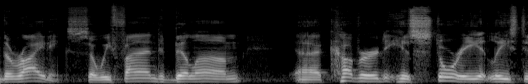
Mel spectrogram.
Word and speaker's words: Balaam: Okay, so last week we talked about this seer by the name of Balaam, B-A-L-A-A-M in English, pronounced Balaam in Hebrew.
